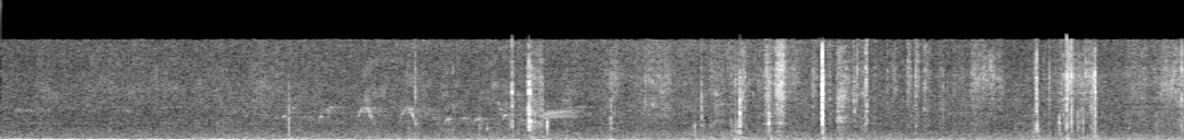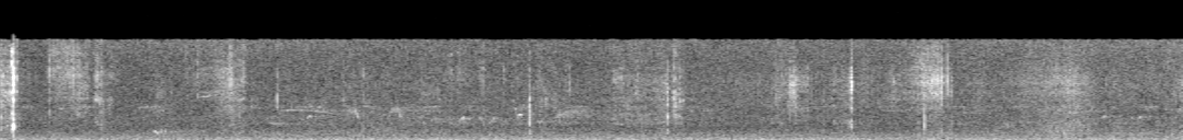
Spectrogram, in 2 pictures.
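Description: A low rumble fades away over the first couple of seconds. Then come quiet outdoor ambience and a scatter of small clicks and rustles as a paper is handled and folded by hand.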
